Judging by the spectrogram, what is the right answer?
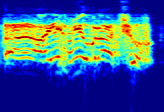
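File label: Italian damaged pilot mood low, speech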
